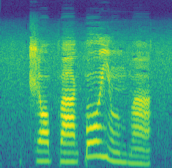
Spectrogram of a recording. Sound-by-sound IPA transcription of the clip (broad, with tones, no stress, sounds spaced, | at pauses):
t͡ʃ ɔ˨ p a˨ k͡p o˦ j ũ˨ b ã˨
